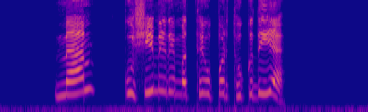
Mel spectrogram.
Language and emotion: Dogri, disgusted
